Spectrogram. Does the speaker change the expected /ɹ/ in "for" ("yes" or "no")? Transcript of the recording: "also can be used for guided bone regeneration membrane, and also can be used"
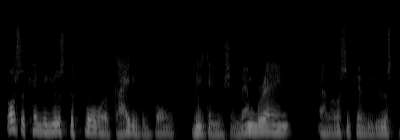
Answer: yes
